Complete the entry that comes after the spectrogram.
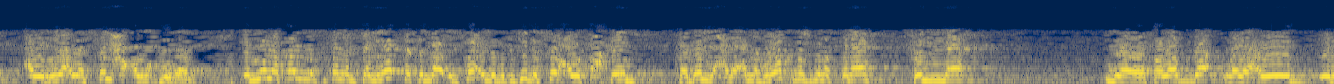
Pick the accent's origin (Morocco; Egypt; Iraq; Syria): Egypt; معلوم ان احنا كبلد ريفي ما طبعا مصر كلها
